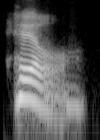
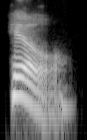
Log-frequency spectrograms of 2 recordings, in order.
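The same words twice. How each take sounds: Both takes have the same delivery.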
